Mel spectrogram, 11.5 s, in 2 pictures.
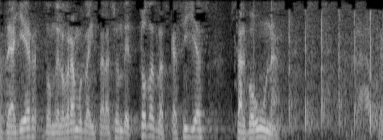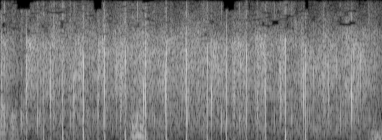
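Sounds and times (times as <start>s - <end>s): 
speech: 0.0s - 4.6s, 5.7s - 6.2s
audience applause: 4.8s - 11.4s.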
